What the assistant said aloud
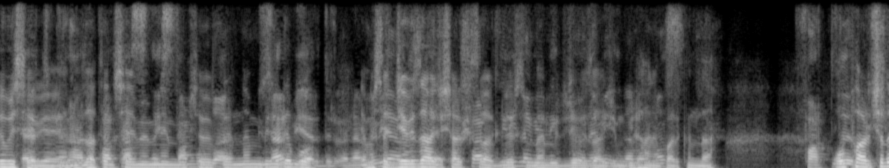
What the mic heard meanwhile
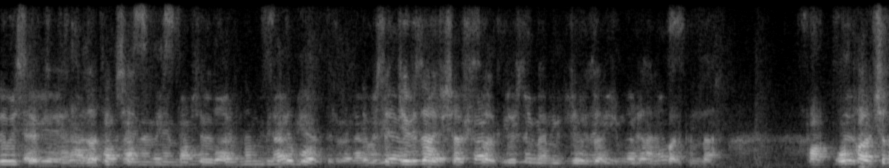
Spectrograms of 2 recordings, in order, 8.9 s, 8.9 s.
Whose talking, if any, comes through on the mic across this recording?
echo only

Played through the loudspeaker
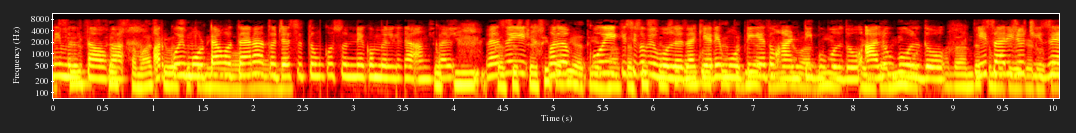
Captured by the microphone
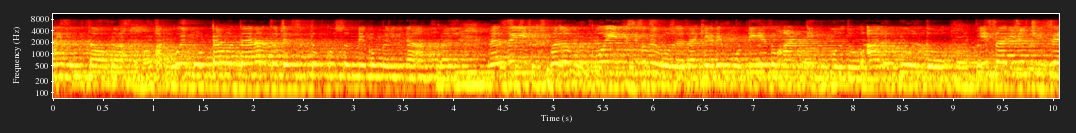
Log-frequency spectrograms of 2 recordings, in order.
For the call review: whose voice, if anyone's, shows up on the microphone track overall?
echo only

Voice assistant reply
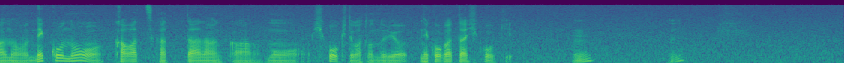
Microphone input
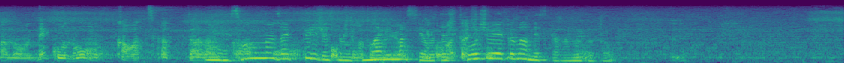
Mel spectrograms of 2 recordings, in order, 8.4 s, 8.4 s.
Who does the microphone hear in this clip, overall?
both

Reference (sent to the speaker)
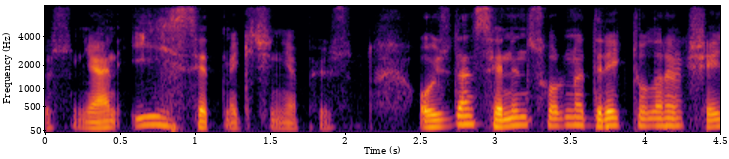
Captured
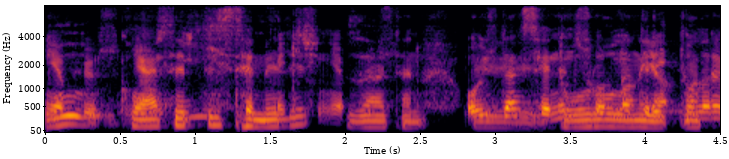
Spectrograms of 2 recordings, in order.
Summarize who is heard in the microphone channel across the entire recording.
both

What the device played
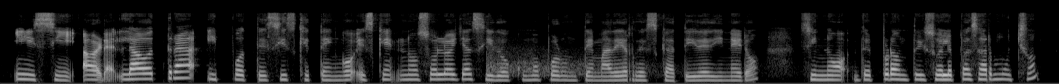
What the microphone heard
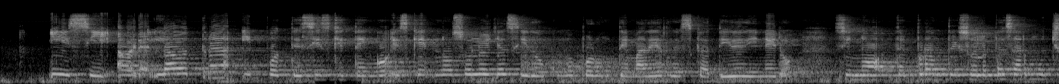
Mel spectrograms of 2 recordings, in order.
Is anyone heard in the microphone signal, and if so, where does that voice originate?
echo only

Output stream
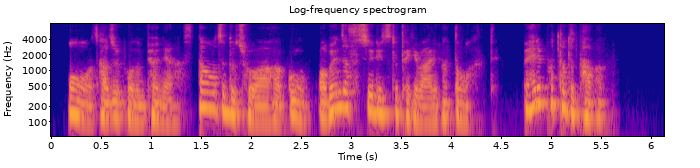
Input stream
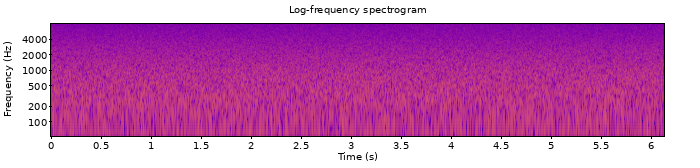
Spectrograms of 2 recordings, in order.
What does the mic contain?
neither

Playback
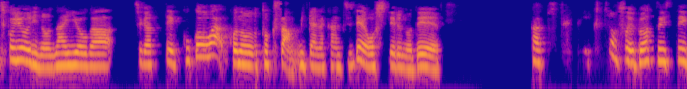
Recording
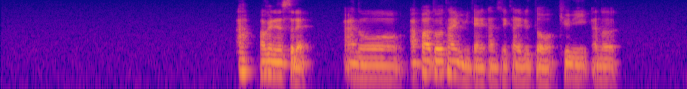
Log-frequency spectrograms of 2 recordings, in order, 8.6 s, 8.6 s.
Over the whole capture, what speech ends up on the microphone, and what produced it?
user only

